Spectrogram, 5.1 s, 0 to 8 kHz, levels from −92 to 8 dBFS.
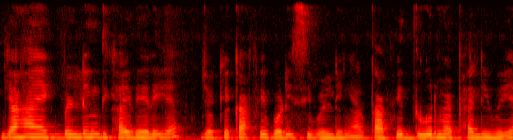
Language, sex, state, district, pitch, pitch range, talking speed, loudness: Hindi, female, Chhattisgarh, Bilaspur, 180 Hz, 175-190 Hz, 235 wpm, -39 LUFS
